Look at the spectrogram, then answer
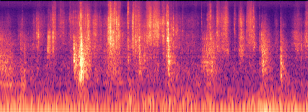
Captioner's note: papers rustling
